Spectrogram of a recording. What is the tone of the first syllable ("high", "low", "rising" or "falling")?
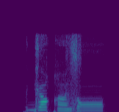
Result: high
